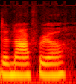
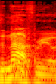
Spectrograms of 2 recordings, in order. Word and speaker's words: D'Onofrio: I don't know if she's going to do it, but Vincent D'Onofrio as Vincent Kingpin.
